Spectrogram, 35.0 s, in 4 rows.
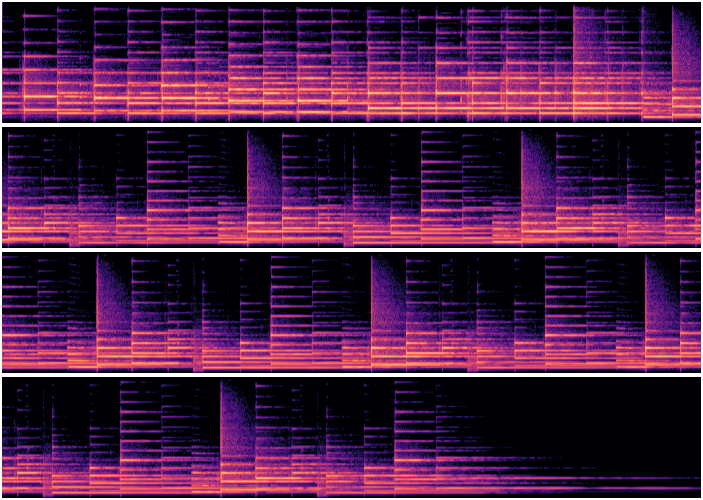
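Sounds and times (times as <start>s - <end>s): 
two guitars playing: 0.0s - 32.5s.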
